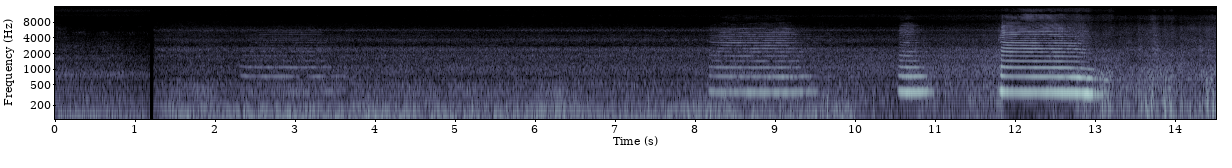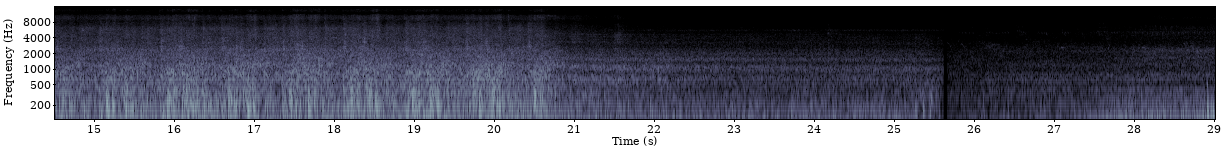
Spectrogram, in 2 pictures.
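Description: Long Island Rail Road passenger train approaching with a steady rumble and sounding its horn four times: a brief blast, then a longer one, a short one and a final long blast that drops in pitch as the train goes by. The train passes with loud rushing wheel-and-rail noise that dies away, and near the end another rumble begins to build.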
